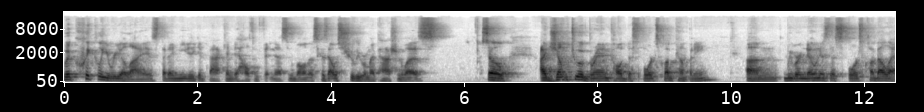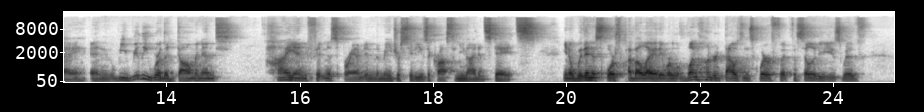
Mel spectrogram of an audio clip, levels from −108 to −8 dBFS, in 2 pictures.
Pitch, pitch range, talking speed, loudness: 105 Hz, 95-115 Hz, 180 wpm, -26 LUFS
